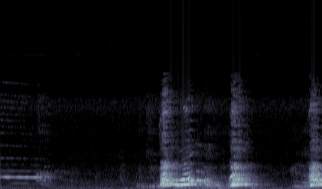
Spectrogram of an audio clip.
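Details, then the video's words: A local dog greets an unknown relative with friendly barking: loud, rough barks, the first drawn out with a falling tail, then two shorter ones roughly a second apart, after a faint tone at the start. "A local dog barks friendly to an unknown relative"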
